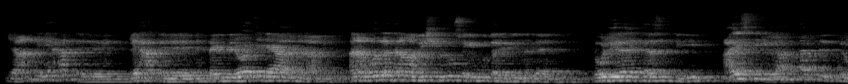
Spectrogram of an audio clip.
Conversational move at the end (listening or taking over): taking over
